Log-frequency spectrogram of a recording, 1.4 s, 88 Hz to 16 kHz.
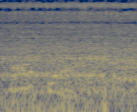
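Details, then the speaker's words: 2010 BMW E70 after fixing crank-no-start caused by a 5V sensor reference shorted to B+, faults cleared: steady even idle with smooth low rumble, no misses or knocks; engine running normally. "So car is running now. Customer's happy."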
